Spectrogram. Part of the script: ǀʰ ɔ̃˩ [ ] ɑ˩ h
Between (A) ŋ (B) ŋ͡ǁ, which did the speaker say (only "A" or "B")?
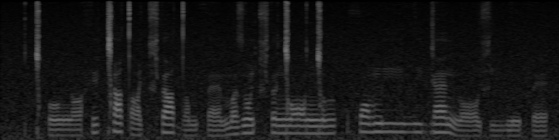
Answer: A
